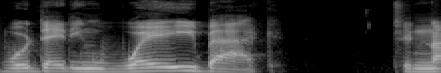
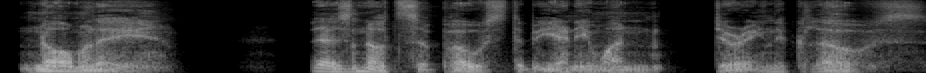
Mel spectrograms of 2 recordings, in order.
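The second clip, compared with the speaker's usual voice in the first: rough, raspy, breathy voice on a rasping breath; 3 semitones lower than usual. Speaker narrating a game, voicing a character who speaks: raspy breathy voice. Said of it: "speak in a raspy breath and goes".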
